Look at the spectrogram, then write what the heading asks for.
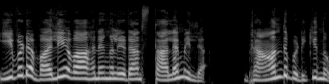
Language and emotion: Malayalam, angry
